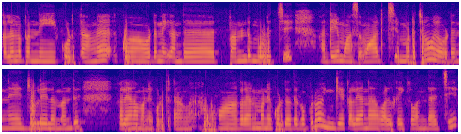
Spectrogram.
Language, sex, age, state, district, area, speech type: Tamil, female, 45-60, Tamil Nadu, Perambalur, rural, spontaneous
